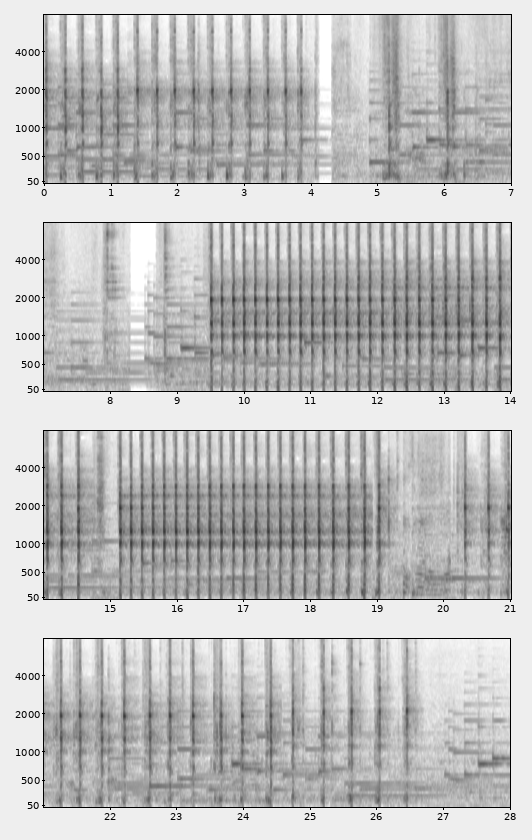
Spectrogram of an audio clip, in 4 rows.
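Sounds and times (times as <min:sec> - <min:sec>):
knife chopping on wooden board: 0:00.0 - 0:04.1, 0:05.0 - 0:06.4, 0:08.8 - 0:19.6, 0:20.2 - 0:26.7.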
